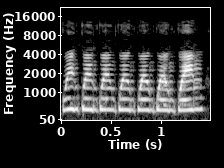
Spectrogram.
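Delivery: high, ringing coin-payout noise; slot machine imitation. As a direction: rattle it off like a jackpot paying out. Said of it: "That's the sound of coins coming out of a slot machine".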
